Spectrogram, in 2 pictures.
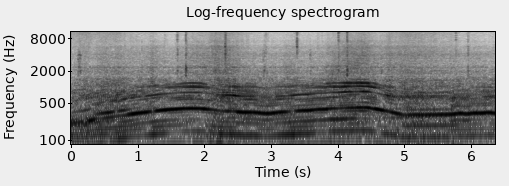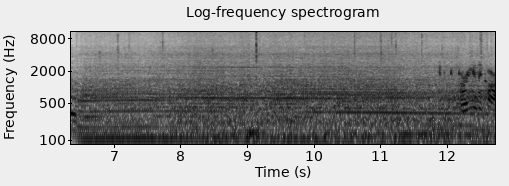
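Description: A car on the Spring Mountain race track revs up with a rising and falling engine drone, then settles into a steady loud rumble as it rolls on, close and continuous.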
